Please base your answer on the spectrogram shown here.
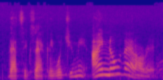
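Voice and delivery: normal talking voice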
